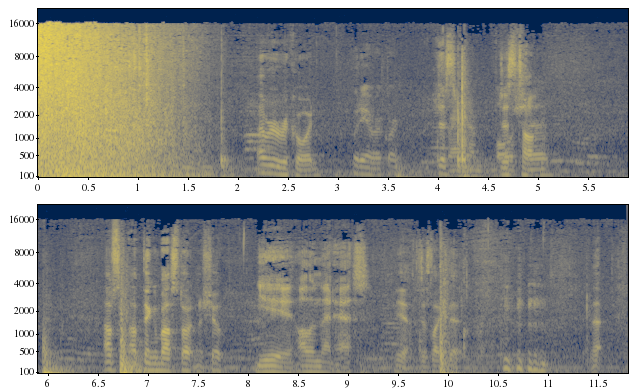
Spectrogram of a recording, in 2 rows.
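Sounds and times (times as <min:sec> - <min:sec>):
explosion sound effect: 0:00.0 - 0:01.8
speech: 0:02.6 - 0:05.3, 0:06.6 - 0:11.7.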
